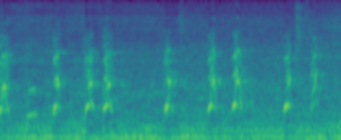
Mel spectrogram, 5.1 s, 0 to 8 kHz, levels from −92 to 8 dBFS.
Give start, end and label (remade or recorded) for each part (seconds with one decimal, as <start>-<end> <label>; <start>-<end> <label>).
0.0-2.7 remade; 2.7-5.1 recorded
